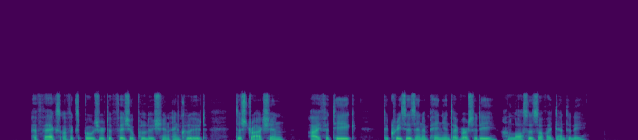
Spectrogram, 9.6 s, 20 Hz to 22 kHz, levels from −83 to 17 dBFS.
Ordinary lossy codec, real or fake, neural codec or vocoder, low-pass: Opus, 64 kbps; real; none; 7.2 kHz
